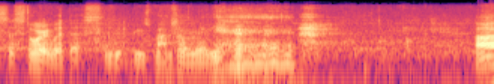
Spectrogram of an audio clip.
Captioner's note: chuckles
